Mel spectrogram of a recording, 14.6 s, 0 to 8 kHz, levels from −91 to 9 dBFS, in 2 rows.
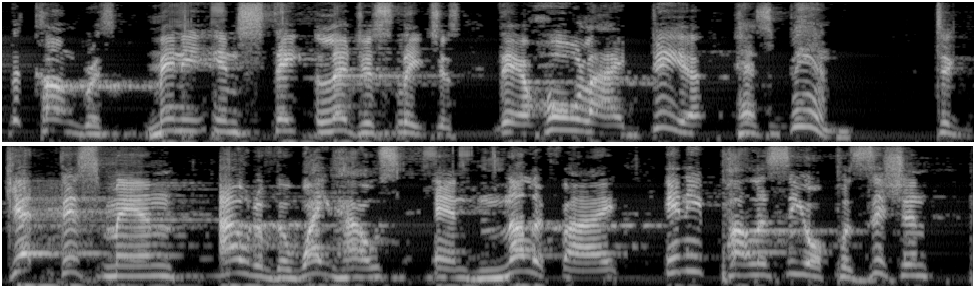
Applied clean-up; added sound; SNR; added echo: classical method spectral subtraction.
